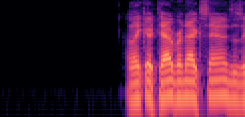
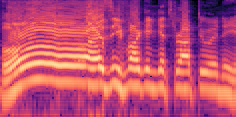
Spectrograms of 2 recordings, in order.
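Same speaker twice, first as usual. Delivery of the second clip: much higher, louder burst at the knockdown; excited shout; 8 semitones higher, 10 dB louder than usual. Real, not acted. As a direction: yell it as the fighter drops. Reacting to knockdown.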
